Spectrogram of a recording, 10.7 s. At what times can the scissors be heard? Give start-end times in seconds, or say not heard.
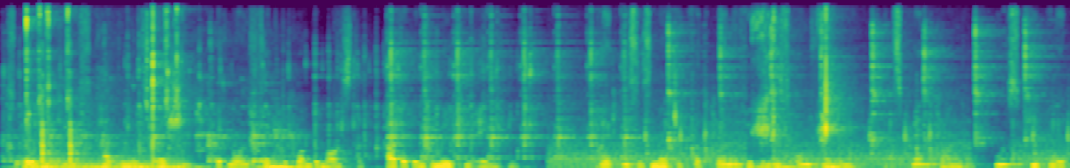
0.2-1.9, 7.5-8.3.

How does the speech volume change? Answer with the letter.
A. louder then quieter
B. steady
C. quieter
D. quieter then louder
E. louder
B.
